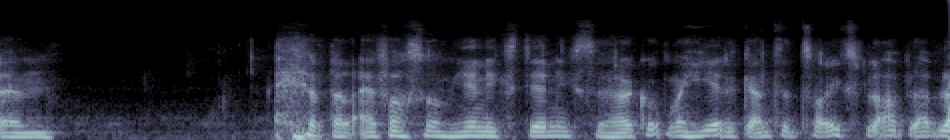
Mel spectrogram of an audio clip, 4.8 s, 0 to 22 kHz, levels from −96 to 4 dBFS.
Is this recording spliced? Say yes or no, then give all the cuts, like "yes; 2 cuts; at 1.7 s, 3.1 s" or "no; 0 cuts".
no; 0 cuts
